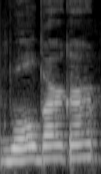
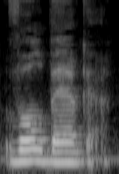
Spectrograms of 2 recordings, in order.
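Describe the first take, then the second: First: The name begins with a W sound. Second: The name begins with a V sound. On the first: "her name starts with a W" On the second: "you pronounce your W's in German as V's"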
